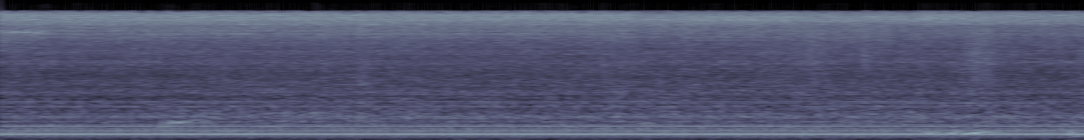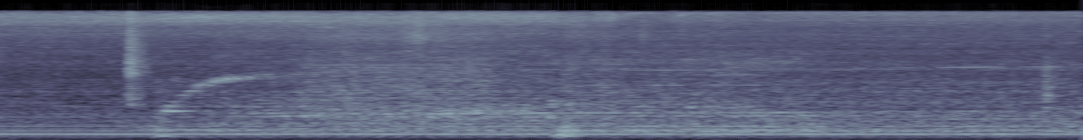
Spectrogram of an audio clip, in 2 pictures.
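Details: Mechanical cough assist (insufflation-exsufflation) device used with suctioning of phlegm for a patient with ALS: steady motor hum, low tonal drone and a brief rising whine.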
